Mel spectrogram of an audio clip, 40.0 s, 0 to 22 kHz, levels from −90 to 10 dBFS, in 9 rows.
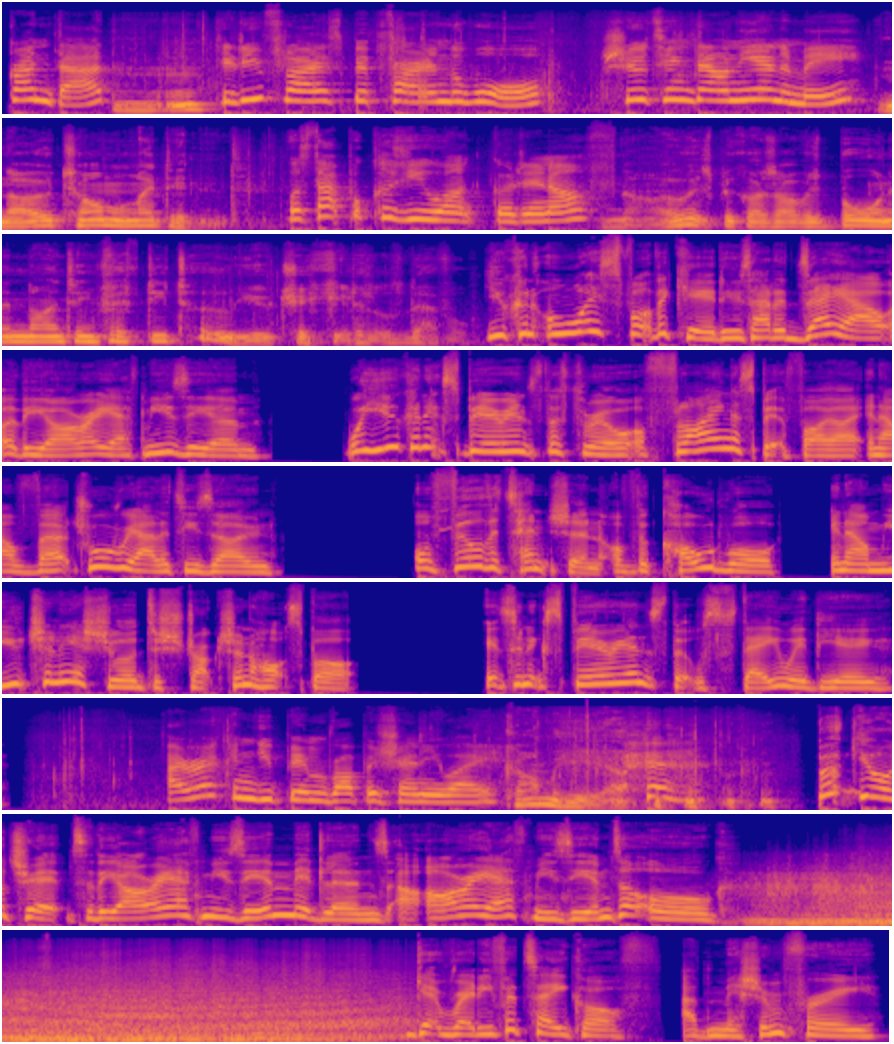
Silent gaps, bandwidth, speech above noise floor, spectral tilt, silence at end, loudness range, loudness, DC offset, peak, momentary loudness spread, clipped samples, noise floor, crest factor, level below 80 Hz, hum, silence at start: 19.78-19.83 s, 24.51-24.63 s; over 20 kHz; 26 dB; -4.5 dB/octave; 0.05 s; 3 LU; -22 LUFS; under 0.1%; -4 dBFS; 8 LU; under 0.1%; -48 dBFS; 18 dB; -44 dBFS; none; 0.05 s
